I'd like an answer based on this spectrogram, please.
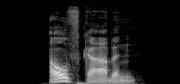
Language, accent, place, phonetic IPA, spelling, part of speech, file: German, Germany, Berlin, [ˈaʊ̯fˌɡaːbn̩], aufgaben, verb, De-aufgaben.ogg
- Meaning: first/third-person plural dependent preterite of aufgeben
